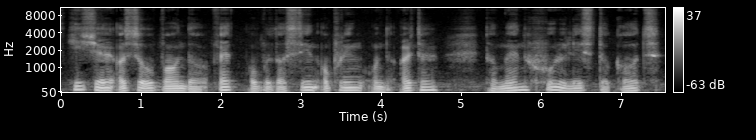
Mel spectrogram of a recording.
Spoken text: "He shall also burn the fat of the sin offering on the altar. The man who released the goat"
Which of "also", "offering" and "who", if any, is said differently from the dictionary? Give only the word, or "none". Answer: offering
